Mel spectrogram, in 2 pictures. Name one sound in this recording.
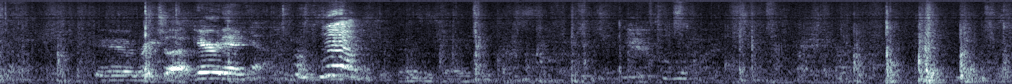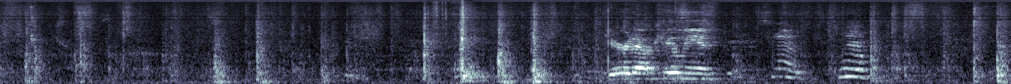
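Young fighters shout loudly as they strike.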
